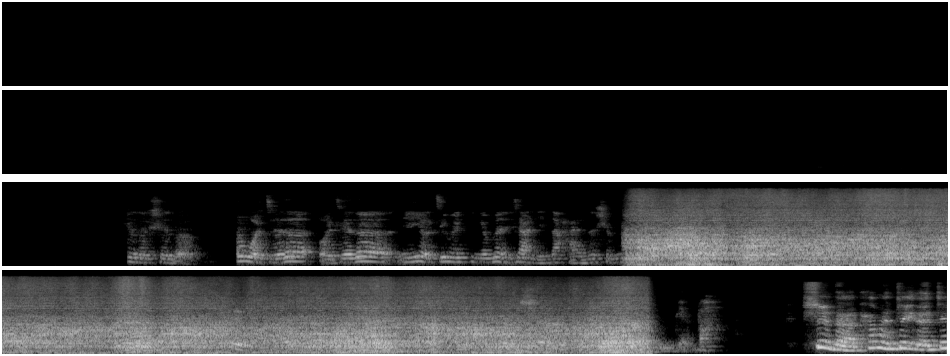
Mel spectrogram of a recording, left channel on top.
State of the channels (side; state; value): left; silent; 64 dB below the other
